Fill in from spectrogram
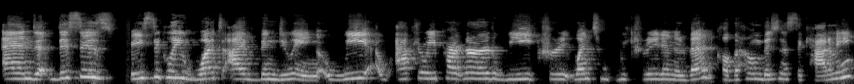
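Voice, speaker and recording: A woman with an American accent speaks at a high pitch and a moderate pace, with ordinary pitch variation and hardly any pauses. Noticeable background noise runs behind her. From Florida, Tampa. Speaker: online marketing coach. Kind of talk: webinar training.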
